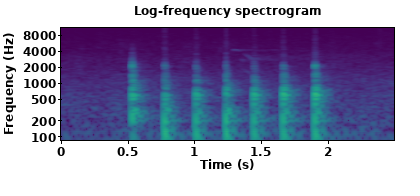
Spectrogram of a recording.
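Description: Seven sharp, evenly spaced knocks on a door fitted with a Ring camera doorbell, in quick succession, fairly loud, each with a brief hollow decay, with quiet background before and after.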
